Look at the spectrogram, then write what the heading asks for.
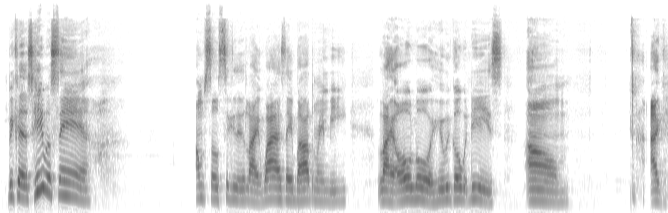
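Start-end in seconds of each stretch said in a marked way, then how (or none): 3.0-7.6 put-on tone dripping with thick, heavy sarcasm. Retelling what a crowned figure said about people pleading to him: imitating a sarcastic tone. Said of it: "it was so much sarcasm in it".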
